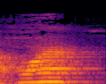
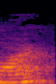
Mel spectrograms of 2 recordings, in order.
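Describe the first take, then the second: First: The tone stays level and flat. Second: The tone rises high and sharply. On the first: A flower. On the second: Transforming or changing.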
